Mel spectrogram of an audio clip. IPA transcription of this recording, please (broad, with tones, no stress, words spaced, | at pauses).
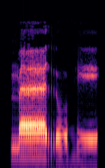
mæː˦ro˨ɦe˧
